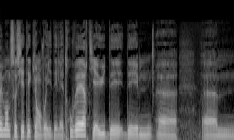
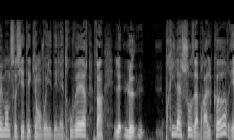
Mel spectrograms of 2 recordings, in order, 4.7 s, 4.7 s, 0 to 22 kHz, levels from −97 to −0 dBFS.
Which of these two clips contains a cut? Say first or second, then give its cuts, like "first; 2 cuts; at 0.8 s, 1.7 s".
second; 2 cuts; at 1.8 s, 3.2 s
